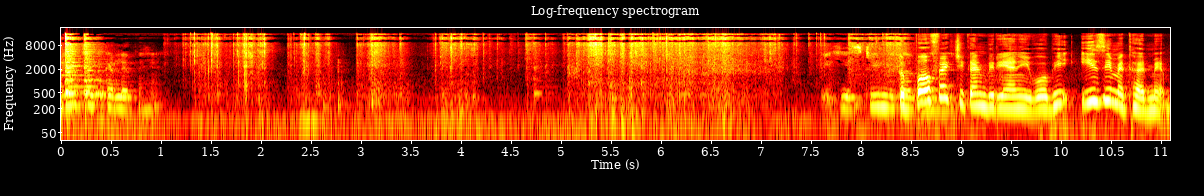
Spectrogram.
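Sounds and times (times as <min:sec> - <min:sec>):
aluminium foil crinkling: 0:01.0 - 0:09.1.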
